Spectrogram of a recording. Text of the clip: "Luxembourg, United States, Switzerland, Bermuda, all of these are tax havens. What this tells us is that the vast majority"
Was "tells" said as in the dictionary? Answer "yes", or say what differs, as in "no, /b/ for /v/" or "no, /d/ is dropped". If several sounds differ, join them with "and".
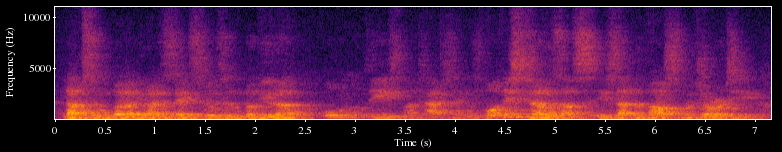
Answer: yes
